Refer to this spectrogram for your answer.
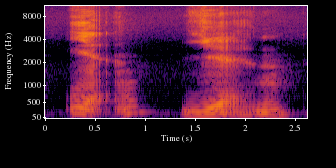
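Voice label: "yin3", Mandarin Chinese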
